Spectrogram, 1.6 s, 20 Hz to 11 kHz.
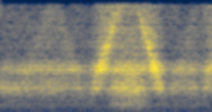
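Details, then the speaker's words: Hammarlund SP-600 receiver after cleaning the band-switch contacts with alcohol-soaked paper to fix noisy tuning: plain even static with a soft sweeping whistle as the dial moves, no crackle or scratching; quiet tuning. "Tuning is quiet."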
